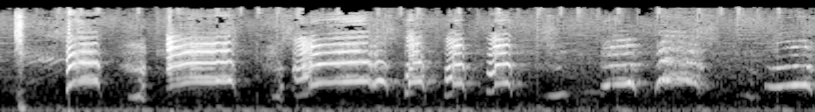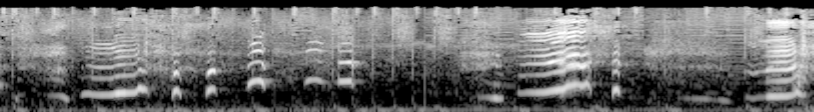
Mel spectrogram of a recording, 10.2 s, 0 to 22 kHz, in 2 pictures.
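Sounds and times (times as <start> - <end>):
teenager cackling: 0.3 - 7.4, 8.3 - 9.0.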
